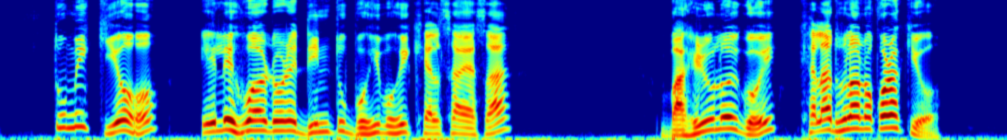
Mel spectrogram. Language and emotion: Assamese, angry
